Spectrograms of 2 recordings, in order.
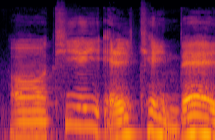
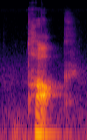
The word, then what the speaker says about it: talk: TALK인데 이건 좀 중요합니다. T는 T 소리죠. 그 다음에 여기서 A는 O 소리네요. 그리고 요 세 번째 L이 묵음이요. 묵음은 뭐다? 소리 내지 않는다. 없는 글자 취급하면 돼요. K는 Q. 그래서 요거는 세 글자 다 묶어봐야 어차피 얘가 묵음이기 때문에 두 글자로 토가 되고요. K는 Q. talk, talk 이렇게 되고 토크라는 거는 대화하다, 대화하다 라는 뜻을 가진 단어예요.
